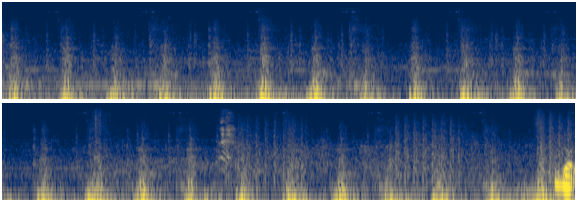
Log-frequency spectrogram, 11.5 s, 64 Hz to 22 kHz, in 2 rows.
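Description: Alien Blaster gunshots in Fallout 4, fired against ghouls: a long run of fairly regular rapid shots with pulsing energy blasts over game ambience, with a brighter burst near the end.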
